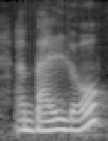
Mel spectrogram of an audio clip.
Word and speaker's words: malloc: Next time, we'll explore dynamic allocation with `malloc`— commonly pronounced "malloc," which stands for Memory Allocation.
